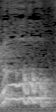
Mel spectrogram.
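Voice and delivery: high mock-fretful oh; teasing the worried congregation; mock worry. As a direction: ham up the panic. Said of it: "everybody was worried".

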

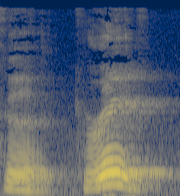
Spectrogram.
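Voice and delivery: slow, drawn-out exasperated groan; mock dread at a ringing phone; lightly played weary sigh of a tired pastor. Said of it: "I look at that thing and go".

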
